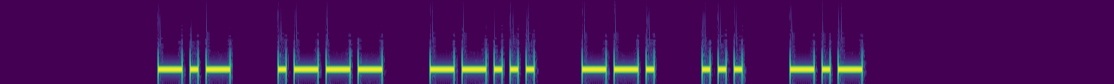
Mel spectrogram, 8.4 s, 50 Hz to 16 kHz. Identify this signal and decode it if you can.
Morse code, heard as a keyed tone, about 20 wpm, spaced as for 14 wpm, 700 Hz. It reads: KJ7GSK
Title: 231 Lesson 37g - Letter x - Call Signs 20wpm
